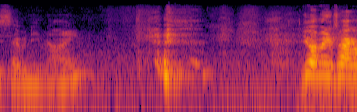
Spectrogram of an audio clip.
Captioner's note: laughter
